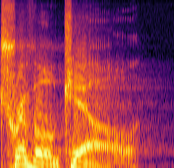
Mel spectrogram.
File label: kill, woman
